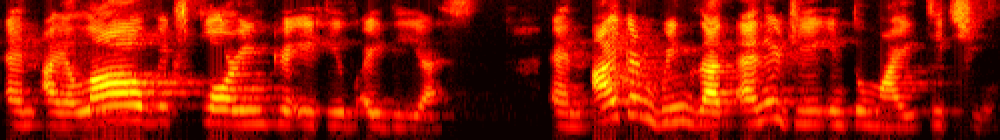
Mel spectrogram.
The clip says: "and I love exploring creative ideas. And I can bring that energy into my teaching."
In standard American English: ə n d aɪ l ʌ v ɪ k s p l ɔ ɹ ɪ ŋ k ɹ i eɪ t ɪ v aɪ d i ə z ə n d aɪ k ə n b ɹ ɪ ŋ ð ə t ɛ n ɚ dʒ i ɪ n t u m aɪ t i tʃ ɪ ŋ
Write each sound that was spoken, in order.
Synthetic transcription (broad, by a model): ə n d aɪ l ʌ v ɪ k s p l ɔ ɹ ɪ ŋ k ɹ i eɪ t ɪ v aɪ d i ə s ə n d aɪ k ə n b ɹ ɪ ŋ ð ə t ɛ n ɚ dʒ i ɪ n t u m aɪ t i tʃ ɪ ŋ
